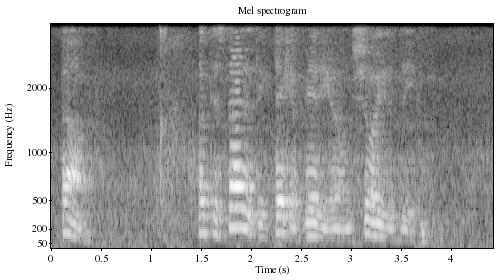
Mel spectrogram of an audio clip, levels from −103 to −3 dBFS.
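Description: From 0.00 to 0.12 s, 0.44 to 1.08 s, 1.16 to 1.48 s and 3.82 s to the end, the background turns into a smooth, featureless hiss, quieter by about 7, 3, 1 and 3 dB respectively. This is comfort noise in place of the background, likely from the sender pausing transmission while the receiver synthesised noise.

At 2.20 to 2.24 s and 3.64 to 3.70 s, about 20 ms and 30 ms of actual sound vanish into that same steady hiss. This is sound dropped by the voice detector, likely because it mistook those moments for background.

Throughout, nothing is heard above 4 kHz, consistent with a narrowband call path.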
